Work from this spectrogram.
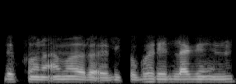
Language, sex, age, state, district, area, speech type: Odia, male, 18-30, Odisha, Subarnapur, urban, conversation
